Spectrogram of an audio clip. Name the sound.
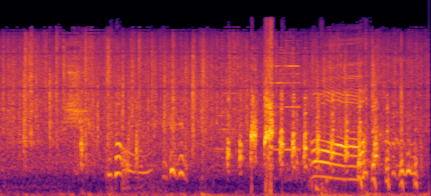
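chicken clucking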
